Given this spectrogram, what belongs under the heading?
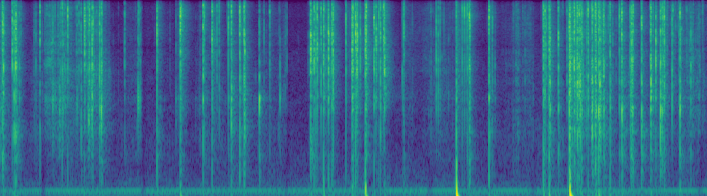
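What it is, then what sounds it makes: Dry lasagna pasta breaking. Black-gloved fingers break small pieces of uncooked wavy lasagna into fragments over a scattered pile of pasta. The result is a rapid series of dry, bright snaps and cracks, some clustered into crackling bursts, each dying away almost instantly over a faint steady low hum.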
